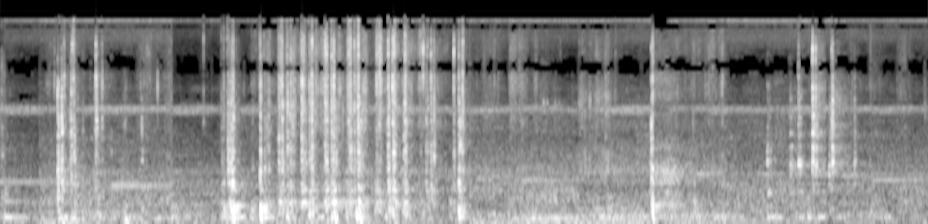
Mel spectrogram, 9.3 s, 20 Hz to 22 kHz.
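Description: Rapid clicking and tapping of plastic and metal parts of a 1/18 scale diecast model car being handled and screwed together with a small screwdriver. The clicks come thick and fast about two seconds in, then thin out to a few single clicks.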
